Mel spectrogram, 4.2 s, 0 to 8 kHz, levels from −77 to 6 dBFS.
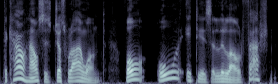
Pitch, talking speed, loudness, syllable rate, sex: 125 Hz, 215 wpm, -18 LUFS, 5.8 syllables/s, male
